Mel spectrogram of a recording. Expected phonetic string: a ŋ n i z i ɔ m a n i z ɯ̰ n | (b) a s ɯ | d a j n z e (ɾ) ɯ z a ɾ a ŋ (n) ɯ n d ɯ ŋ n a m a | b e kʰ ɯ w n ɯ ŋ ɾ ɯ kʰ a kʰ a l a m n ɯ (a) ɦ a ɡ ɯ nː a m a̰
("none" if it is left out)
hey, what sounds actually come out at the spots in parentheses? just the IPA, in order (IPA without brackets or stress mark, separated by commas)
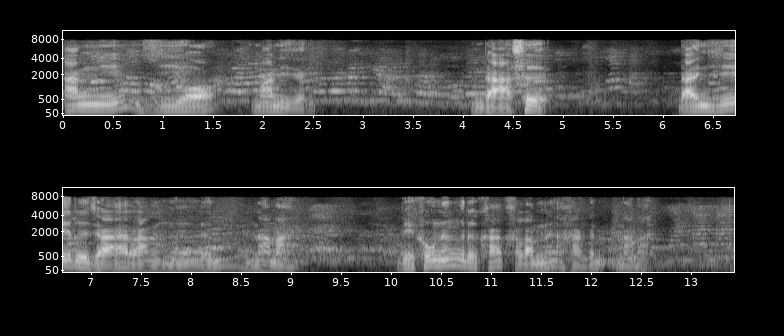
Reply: d, ɾ, m, a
